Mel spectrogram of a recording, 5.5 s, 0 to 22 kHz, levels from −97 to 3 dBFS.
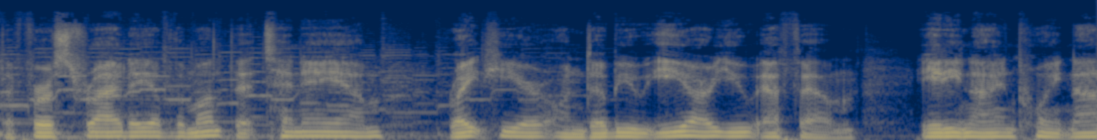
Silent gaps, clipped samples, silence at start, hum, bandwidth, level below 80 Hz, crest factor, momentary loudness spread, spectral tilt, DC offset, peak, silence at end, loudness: none; under 0.1%; 0 s; none; 11.5 kHz; -52 dBFS; 16 dB; 10 LU; -5.5 dB/octave; under 0.1%; -16 dBFS; 0 s; -31 LUFS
